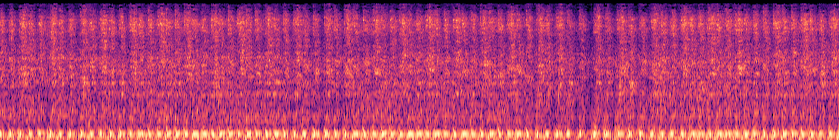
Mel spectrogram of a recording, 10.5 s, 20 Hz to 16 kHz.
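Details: 1997 Buick Century 3.1 V6 at full throttle with the oil light on: a ragged, lumpy roar with uneven chuffing at about three a second, barely running on one or two cylinders. Severe misfire.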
